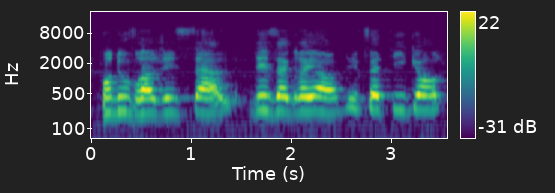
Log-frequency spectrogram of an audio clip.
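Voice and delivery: put-on boy feeling sorry for himself, growing whinier; self-pitying lament. A narrator's reading. Jeannot laments his lot. (Jeannot plaintif, de plus en plus geignard)

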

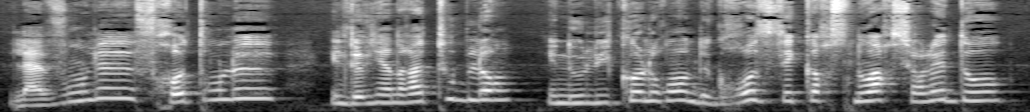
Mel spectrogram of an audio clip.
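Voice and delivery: lordly lion declaring his plan; grand lion. A narrator's reading. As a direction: announce the plan like a king. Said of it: "lança magistralement le lion".

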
